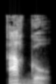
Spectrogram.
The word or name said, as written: argot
